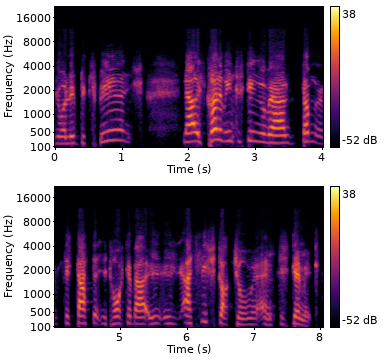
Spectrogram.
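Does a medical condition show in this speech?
Yes: cerebral palsy.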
